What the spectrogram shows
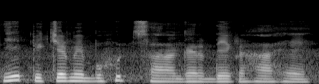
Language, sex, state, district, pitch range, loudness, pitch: Hindi, male, Arunachal Pradesh, Lower Dibang Valley, 130-160 Hz, -19 LUFS, 135 Hz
